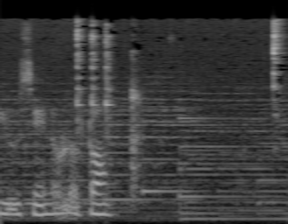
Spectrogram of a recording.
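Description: A woman's voice for about the first second, with a few quick clinks around the same time, then soft background music of steady held notes.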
